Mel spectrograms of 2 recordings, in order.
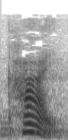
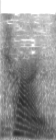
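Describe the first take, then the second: First: It begins with a "k" sound. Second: It begins with a "ch" sound. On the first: The speaker calls it right. "是读成chi" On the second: The speaker calls it wrong. "其实不是读成chi"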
